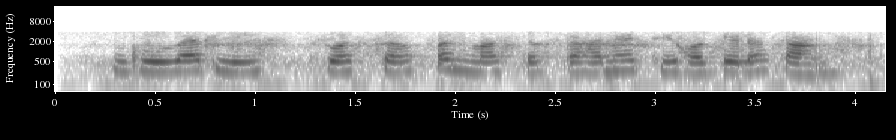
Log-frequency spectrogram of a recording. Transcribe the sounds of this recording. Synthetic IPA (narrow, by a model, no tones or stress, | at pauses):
ɡʱoʋaɾliːsʋəst̪ʰəpənmast̪ʰəɾanjat͡ɕiːɦɔʈelasãŋɡ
